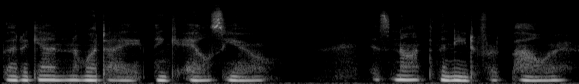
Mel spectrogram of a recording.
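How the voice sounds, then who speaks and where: A woman voicing a powerful, mysterious witch in a slow, breathy, intimate ASMR whisper, gently teasing and soothing. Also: mid-range voice, level tone. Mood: gentle, wise.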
